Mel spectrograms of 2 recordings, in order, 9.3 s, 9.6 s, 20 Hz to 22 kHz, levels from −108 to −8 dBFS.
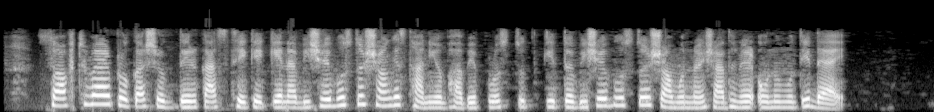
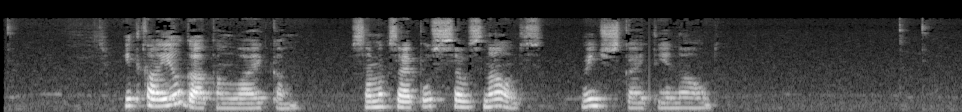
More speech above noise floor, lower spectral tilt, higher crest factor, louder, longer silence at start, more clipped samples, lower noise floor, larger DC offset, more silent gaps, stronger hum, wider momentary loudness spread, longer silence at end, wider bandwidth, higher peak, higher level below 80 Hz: first, 52 dB vs 42 dB; about the same, -4 dB/octave vs -4 dB/octave; second, 14 dB vs 22 dB; first, -14 LUFS vs -21 LUFS; second, 0.5 s vs 1.25 s; neither; first, -66 dBFS vs -62 dBFS; neither; neither; neither; second, 4 LU vs 21 LU; second, 0.9 s vs 2.55 s; second, 7.8 kHz vs 11.5 kHz; about the same, 0 dBFS vs -2 dBFS; first, -62 dBFS vs -68 dBFS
